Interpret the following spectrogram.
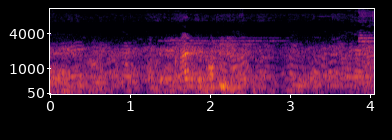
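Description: Indistinct chatter of several people talking at once, fairly quiet, with no clear single voice, music or drumming.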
